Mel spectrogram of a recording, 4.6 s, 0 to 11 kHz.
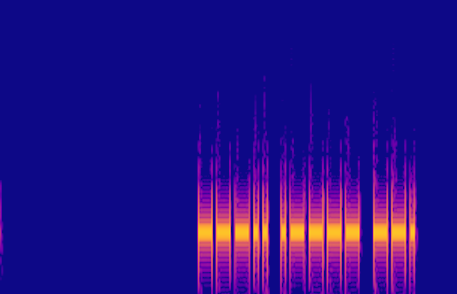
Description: Morse code, heard as a keyed tone, about 26 wpm, 700 Hz. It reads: 81G
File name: Speed-Racing - Three Letter-Number Combinations - 22wpm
